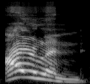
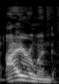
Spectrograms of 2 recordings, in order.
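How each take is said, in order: First: Loud, high, hammed-up Irish accent; terrible Irish accent. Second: Said in the usual way. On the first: Shown as a demonstration. Host echoing a viewer's Irish-born dad, loud bad Irish accent. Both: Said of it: "That's my terrible Irish accent".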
